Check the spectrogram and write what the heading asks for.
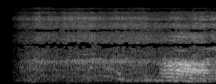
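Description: Small electric drive motors of a hobby robot whirring over a steady hiss. About one and a half seconds in, people's voices start calling out.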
